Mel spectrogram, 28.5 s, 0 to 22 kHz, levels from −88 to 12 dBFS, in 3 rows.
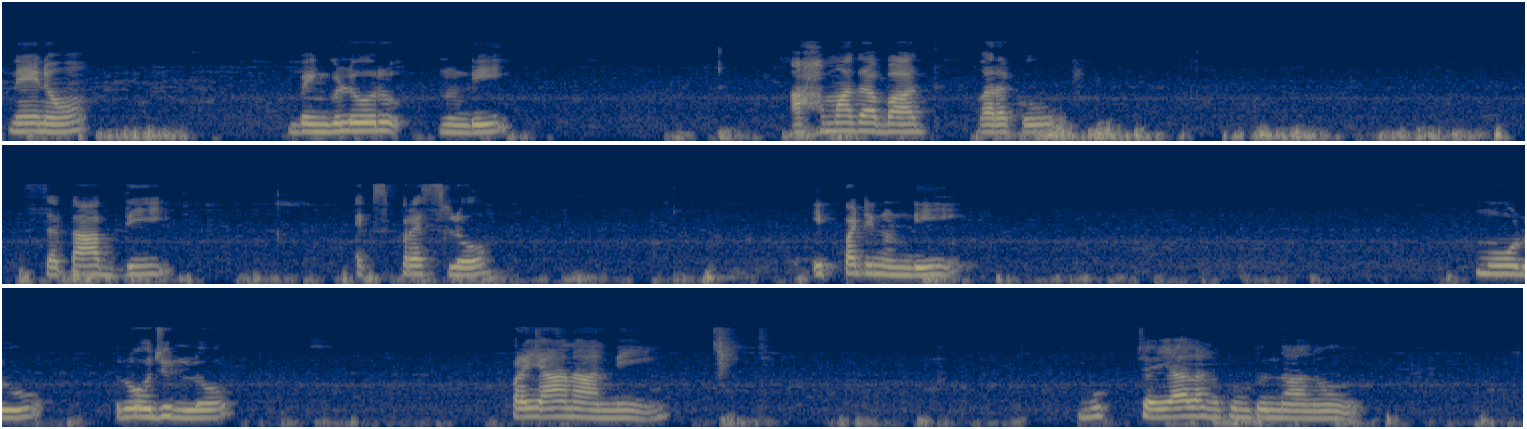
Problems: none marked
